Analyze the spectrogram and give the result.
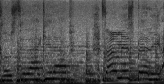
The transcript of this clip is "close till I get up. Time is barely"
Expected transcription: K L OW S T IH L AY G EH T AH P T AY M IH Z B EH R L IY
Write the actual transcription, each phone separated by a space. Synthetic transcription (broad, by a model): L OW S T IH L AY G EH T AH P S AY M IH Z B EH L IY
